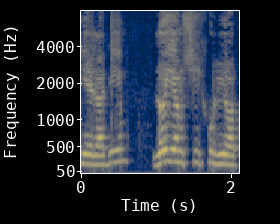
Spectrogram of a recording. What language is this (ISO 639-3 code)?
heb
